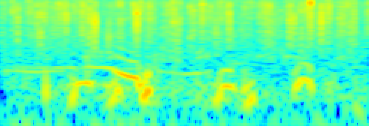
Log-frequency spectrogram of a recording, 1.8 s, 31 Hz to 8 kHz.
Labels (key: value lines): label: biophony, cascading saw
recorder: SoundTrap 600 or HydroMoth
